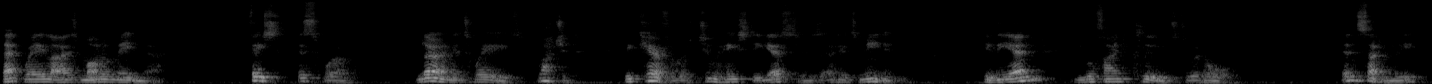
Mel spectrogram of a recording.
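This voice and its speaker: A man with a low voice gives a dramatic audiobook reading of classic literary prose. His delivery is theatrical and highly varied in pitch. The recording has a clear room echo. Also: a little slow. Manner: theatrical, expressive storytelling. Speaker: audiobook reader. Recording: roomy echo, distant microphone.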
